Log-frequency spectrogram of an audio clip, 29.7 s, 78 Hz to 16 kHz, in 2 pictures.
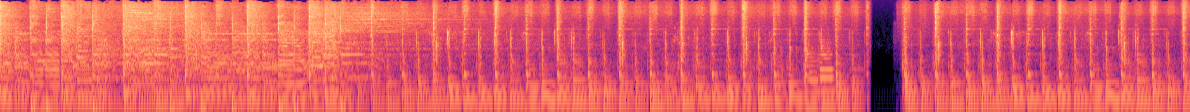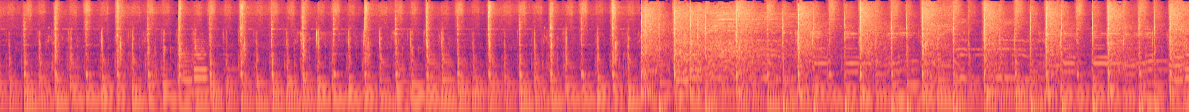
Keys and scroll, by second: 11.0 Page_Down.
